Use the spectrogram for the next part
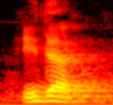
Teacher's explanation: بعض لوگ ہدا پڑھ دیتے ہیں، حمزہ کو واضح کرنا ہے، حمزہ ہے علی علی الافئدہ، ادا، جزاک اللہ۔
